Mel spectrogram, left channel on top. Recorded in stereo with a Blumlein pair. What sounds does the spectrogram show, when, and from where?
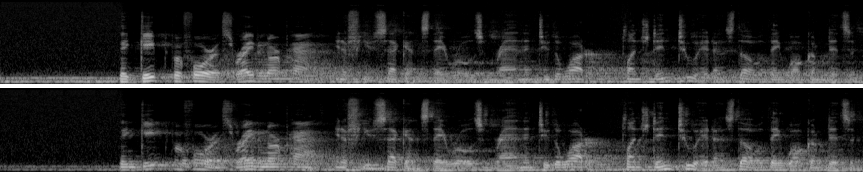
1.2 s a man speaking: 70° left, 0.6 m; by 3.2 s 15° right, 1.0 m
3.4 s a man speaking: 35° right, 0.8 m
